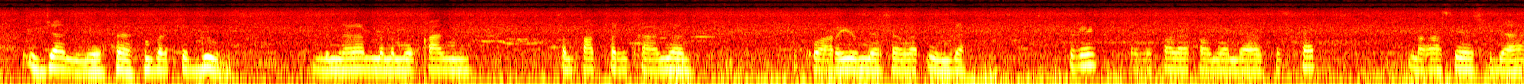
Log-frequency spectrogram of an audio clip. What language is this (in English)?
Indonesian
